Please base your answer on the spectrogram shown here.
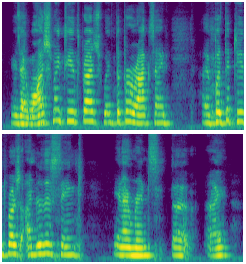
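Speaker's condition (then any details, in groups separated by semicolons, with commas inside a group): Cerebral palsy; occasional swallowing problems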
